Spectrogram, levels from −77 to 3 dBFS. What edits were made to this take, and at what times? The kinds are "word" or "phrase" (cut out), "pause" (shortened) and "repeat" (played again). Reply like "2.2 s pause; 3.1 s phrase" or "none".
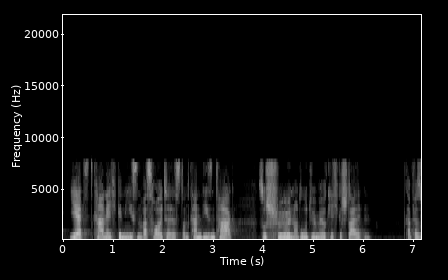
4.7 s word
